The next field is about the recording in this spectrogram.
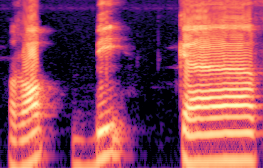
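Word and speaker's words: رَبِّكَ: زبر ہے، بغیر کھینچے پڑھیں گے۔ اس کے ہجے یوں کریں گے، را ب زبر رب، ب زیر بی، رب بی، کاف زبر ک، رب بی کا۔ آگے واو پر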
